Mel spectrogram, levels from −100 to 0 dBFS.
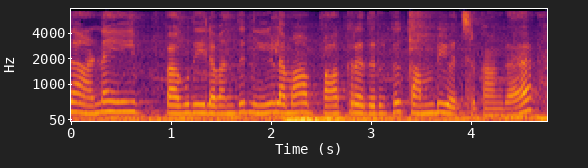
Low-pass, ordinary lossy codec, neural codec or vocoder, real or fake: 7.2 kHz; MP3, 64 kbps; none; real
